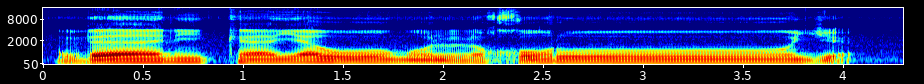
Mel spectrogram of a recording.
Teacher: Ini terjadi ketika huruf qalqalah berada di akhir ayat atau kalimat ya, yang langsung memantul, tidak atau tanpa ditahan terlebih dahulu. Contohnya dzalika yaumul khuruj ya, itu qalqalah wusta.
